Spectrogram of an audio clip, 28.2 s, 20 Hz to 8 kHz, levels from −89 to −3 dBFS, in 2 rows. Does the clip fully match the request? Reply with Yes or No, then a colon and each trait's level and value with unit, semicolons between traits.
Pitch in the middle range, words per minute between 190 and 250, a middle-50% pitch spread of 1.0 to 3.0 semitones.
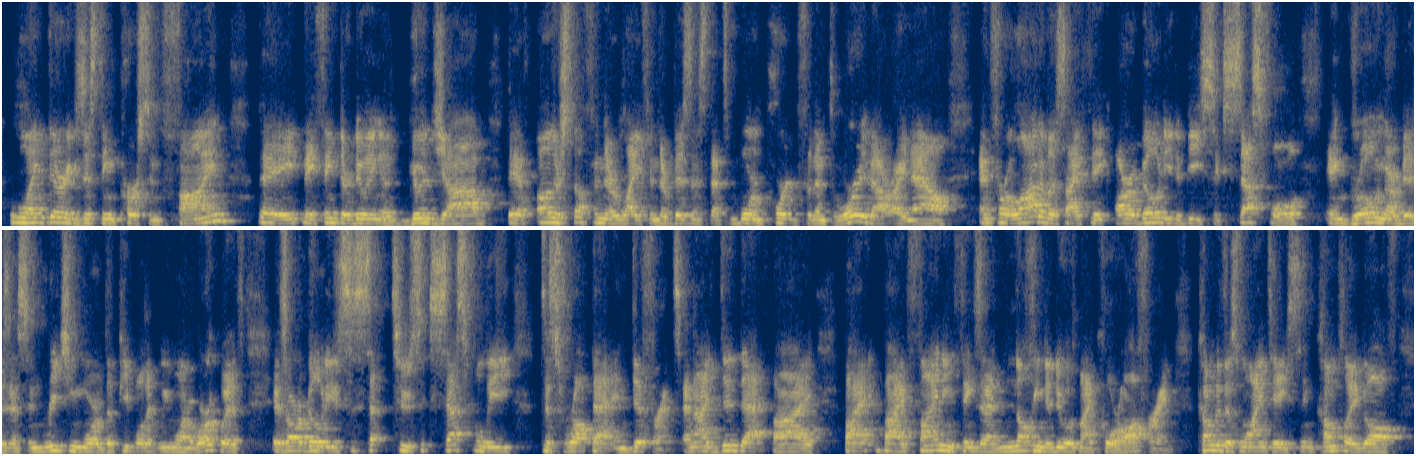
Yes: medium, 150 Hz; fast, 205 wpm; narrow, 2.5 semitones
